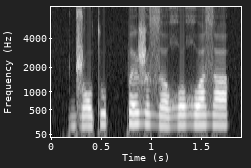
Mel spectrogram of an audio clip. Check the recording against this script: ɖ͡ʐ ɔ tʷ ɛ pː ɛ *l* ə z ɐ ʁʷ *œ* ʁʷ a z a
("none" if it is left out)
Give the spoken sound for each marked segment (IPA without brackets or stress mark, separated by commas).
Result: ʐ, œ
